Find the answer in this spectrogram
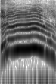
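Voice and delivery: very high, loud, long, drawn-out shrill squeal. Reading a story aloud, Rabbit reacts as a raindrop lands on his nose: squealed. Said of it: "he squealed".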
